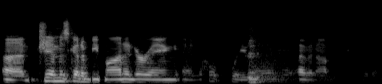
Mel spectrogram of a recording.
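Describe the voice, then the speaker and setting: A man's voice: medium pitch, fast talker, a bit bright, low-quality recording. A man teaching an adult education class over a video call from a church, his audio volume uneven and often dropping out. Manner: stumbling restarts, easygoing. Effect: audio volume uneven, keeps dropping out. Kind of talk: online church history lecture. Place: inside a church.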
